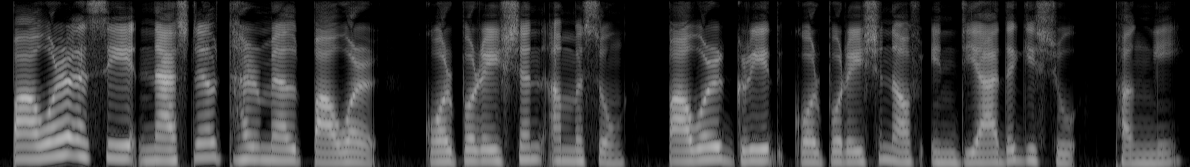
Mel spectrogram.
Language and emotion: Manipuri, neutral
